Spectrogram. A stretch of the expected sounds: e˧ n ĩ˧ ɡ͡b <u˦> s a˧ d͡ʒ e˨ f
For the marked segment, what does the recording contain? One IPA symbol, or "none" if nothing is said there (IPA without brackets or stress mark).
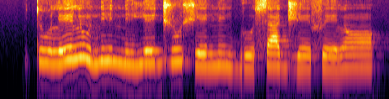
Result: u˨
